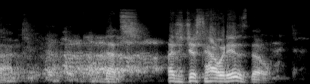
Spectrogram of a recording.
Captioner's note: laughter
